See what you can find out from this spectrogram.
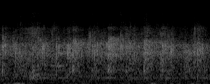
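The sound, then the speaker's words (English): A church audience claps in praise during a sermon: dense, steady clapping that stays fairly even in loudness and runs for the whole stretch, with no clear break or pause. “Come on, clap and praise him.”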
